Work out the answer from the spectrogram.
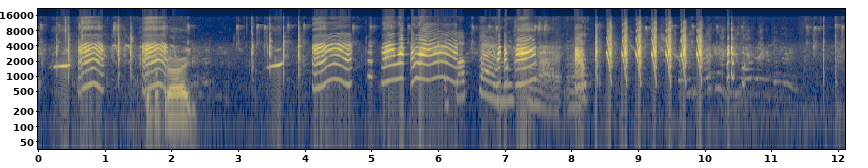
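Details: Pet talking parrot producing a run of harsh, speech-like squawks with wavering pitch, then rapid clicking chatter and short repeated chirps toward the end.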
